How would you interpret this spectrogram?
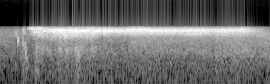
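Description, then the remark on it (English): A long, steady breath pushed out through the nose during a guided breathing exercise, a soft airy hiss that starts abruptly and holds evenly for about three seconds before easing off. No talking. “Inhale through your nose. And exhale through your nose.”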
